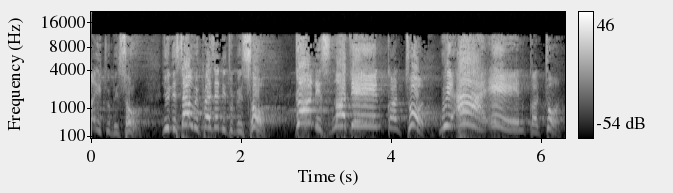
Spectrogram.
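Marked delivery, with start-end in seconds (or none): 2.7-6.3 slow, loud, ringing declaration; full-force preaching. Real, not acted. Preacher to his church, declaring they are in control. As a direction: proclaim it like a battle cry.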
